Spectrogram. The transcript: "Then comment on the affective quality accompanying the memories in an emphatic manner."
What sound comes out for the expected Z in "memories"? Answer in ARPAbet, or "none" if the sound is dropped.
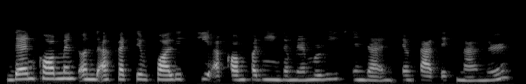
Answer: S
